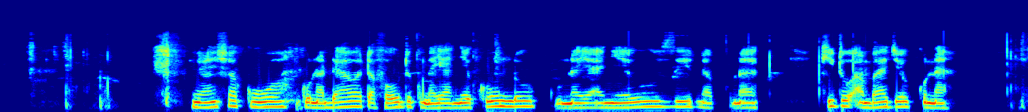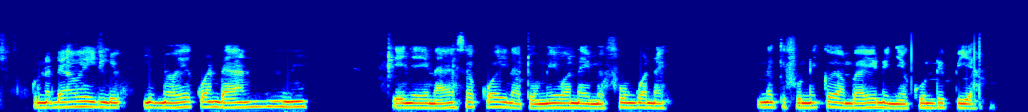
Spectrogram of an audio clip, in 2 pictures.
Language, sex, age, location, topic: Swahili, male, 25-35, Nakuru, health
